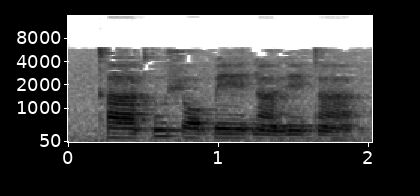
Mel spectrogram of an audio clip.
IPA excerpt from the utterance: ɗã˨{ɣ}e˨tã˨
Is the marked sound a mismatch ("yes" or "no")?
no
